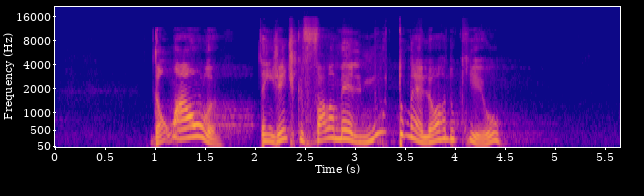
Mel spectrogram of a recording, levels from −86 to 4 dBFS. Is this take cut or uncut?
cut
